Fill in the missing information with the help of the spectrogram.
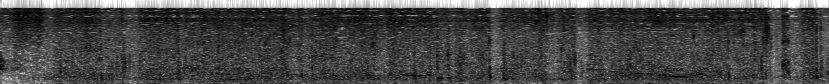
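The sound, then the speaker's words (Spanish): Busy train station ambience with a steady, loud rumble of a train throughout as soldiers walk along the platform, and pigeons cooing faintly. No one speaks. “mientras en una estación de trenes varios soldados caminan por el andén.”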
